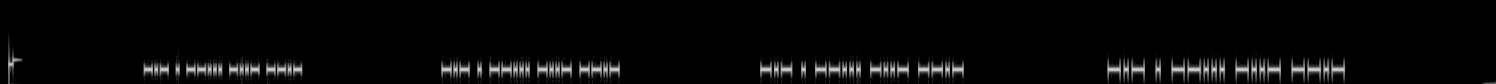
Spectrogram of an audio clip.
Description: Morse code, heard as a keyed tone, about 37 wpm, 700 Hz. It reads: KE7XQ KE7XQ KE7XQ KE7XQ
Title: Speed Racing - USA 2x2 Call Signs 30wpm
